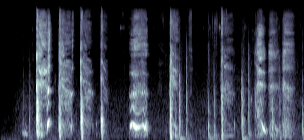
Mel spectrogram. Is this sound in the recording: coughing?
yes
